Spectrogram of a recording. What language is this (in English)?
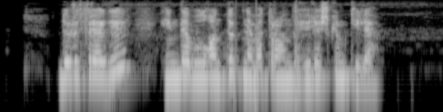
Bashkir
